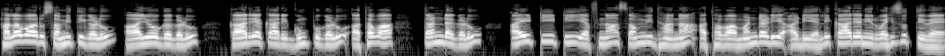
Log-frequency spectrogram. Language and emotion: Kannada, neutral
